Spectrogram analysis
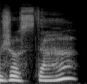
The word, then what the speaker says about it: Justin: Come, Justin. She said his name as it was meant to be said, in French. Soft J and long U, emphasis on the second syllable, the N silent, as she knew no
